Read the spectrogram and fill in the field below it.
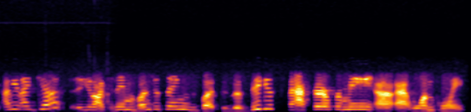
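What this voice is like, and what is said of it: Working class New York accent. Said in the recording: “my literal voice, my accent does get its fair share of attention ... a working class New York woman”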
